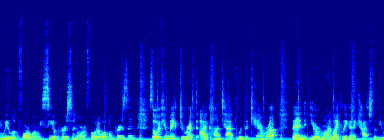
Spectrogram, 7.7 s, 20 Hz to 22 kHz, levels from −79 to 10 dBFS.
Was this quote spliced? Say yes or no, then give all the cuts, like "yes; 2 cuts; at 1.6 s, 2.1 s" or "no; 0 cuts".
no; 0 cuts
